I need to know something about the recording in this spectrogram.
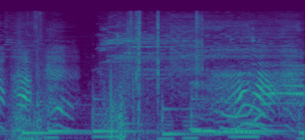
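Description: Bouncy cartoon jingle with a plucky bass line, over short, swooping vocal cries from the cartoon goat characters.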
